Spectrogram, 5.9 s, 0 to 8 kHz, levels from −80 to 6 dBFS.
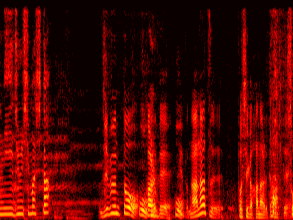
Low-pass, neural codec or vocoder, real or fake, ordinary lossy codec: none; codec, 16 kHz, 16 kbps, FunCodec, trained on Chinese and English, 50 frames a second; fake; none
